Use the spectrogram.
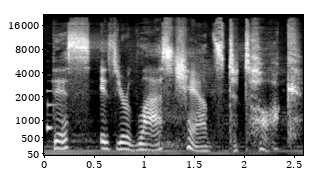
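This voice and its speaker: A woman's voice: on the low side, lively intonation, takes it slowly, music in the background. A woman playing a stern, commanding young female mercenary in a video game, firm and blunt.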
